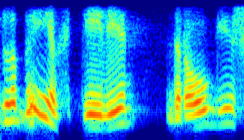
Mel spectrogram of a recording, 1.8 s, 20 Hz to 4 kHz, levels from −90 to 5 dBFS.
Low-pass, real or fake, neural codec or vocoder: 3.6 kHz; fake; codec, 24 kHz, 0.9 kbps, DualCodec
